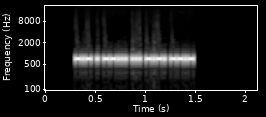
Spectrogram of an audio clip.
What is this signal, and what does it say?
Morse code, heard as a keyed tone, about 69 wpm, 700 Hz. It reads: KE7SCQ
